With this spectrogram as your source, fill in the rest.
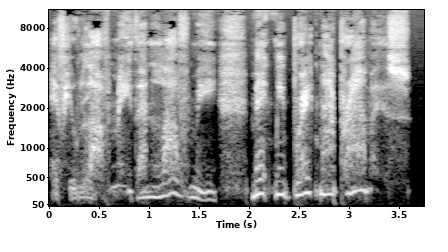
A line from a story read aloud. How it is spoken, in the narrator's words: she put them to his ear and whispered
